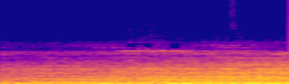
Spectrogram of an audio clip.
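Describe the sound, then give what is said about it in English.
Airplanes passing overhead near Kennedy Airport, heard from an outdoor sukkah: a steady, broad engine roar that holds level and fairly loud throughout, with no other sounds. “with the airplanes going over my sukkah here”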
